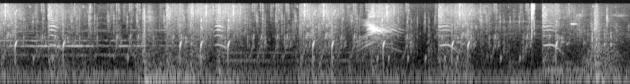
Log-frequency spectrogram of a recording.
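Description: Small watery shots pop in quick succession.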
